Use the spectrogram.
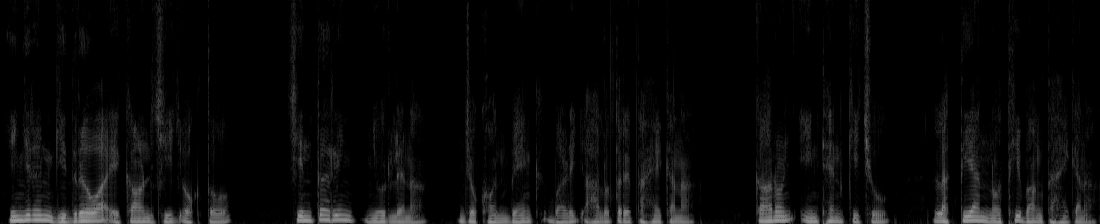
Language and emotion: Santali, sad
